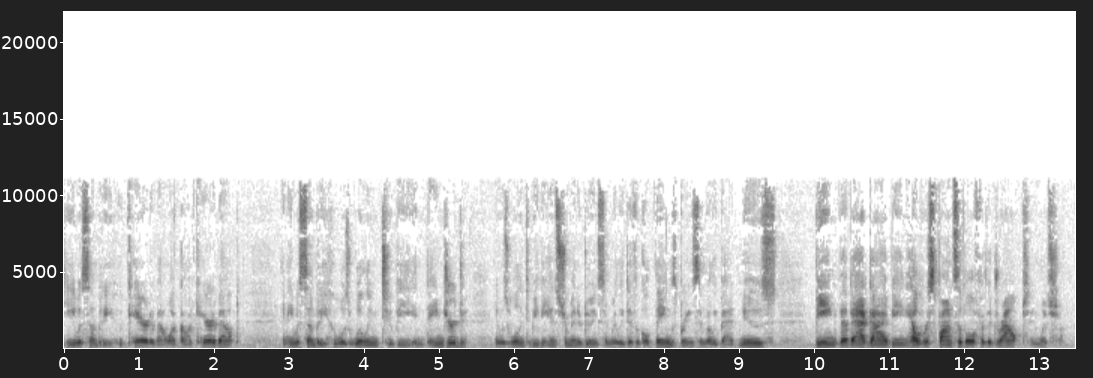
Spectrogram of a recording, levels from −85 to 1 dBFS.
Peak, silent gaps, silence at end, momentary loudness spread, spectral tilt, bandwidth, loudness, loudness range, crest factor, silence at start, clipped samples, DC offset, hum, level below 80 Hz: -4 dBFS; none; 0.15 s; 12 LU; -3.5 dB/octave; 11.5 kHz; -26 LUFS; 7 LU; 22 dB; 0 s; under 0.1%; under 0.1%; none; -66 dBFS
